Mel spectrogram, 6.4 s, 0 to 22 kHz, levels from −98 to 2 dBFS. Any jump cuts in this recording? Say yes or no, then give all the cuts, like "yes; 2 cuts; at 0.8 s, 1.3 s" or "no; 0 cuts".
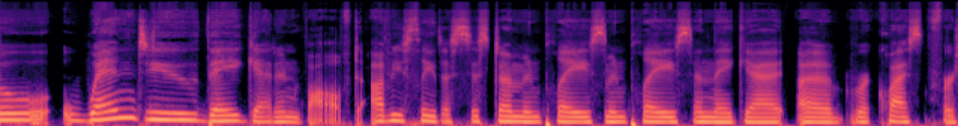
yes; 2 cuts; at 2.9 s, 4.0 s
